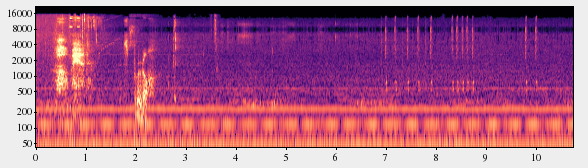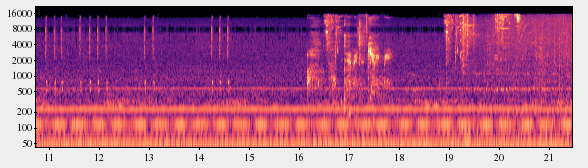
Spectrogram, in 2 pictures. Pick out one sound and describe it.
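Short electronic menu clicks tick in quick runs.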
